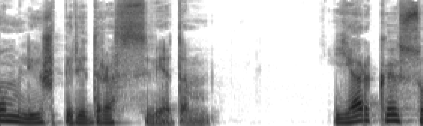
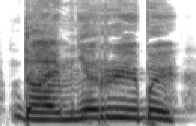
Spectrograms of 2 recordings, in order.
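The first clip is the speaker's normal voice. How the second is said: put-on high, childlike babble; babbling mermaid plea; 11 semitones higher, slower than usual. A narrator's reading. Mermaid babbling to her captor for fish. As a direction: babble it like a helpless sea creature. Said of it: "пролепетала она".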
